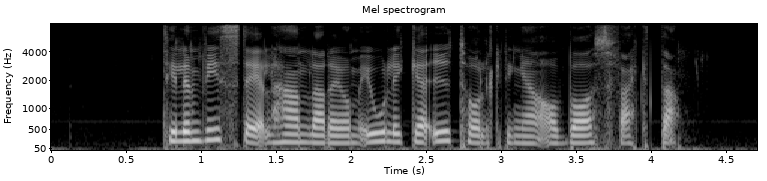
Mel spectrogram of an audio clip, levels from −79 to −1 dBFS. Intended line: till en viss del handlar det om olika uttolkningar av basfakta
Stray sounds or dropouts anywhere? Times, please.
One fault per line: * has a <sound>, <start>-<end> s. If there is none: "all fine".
all fine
